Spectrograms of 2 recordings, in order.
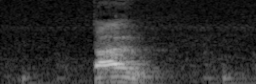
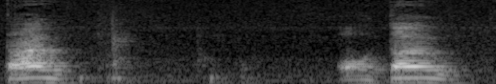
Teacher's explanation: Например, таг, гора. Тут именно передняя щелевая Г, не задняя.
